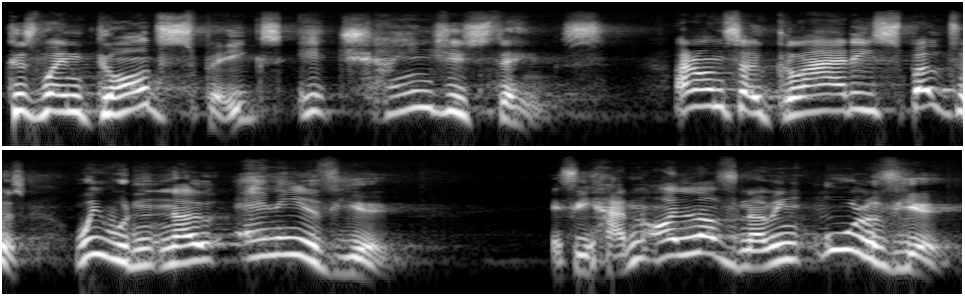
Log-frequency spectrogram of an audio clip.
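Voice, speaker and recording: A middle-aged English man preaches in a chatty, coaxing way, his pitch leaping high and low with every phrase. He takes his time over the words. The voice carries with a long reverb around the church hall. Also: a little slow. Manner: animated, conversational, asks the congregation to repeat lines. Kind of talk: sermon. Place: church hall, live congregation.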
